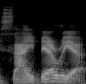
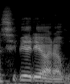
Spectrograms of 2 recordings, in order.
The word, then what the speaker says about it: Siberia: 이렇게 우리가 이해하면 되겠습니다 시베리아 영어 표기로는 siberia 사이베리아 이렇게 있죠 그런데 참고로 우리나라에서는 외국어 외국 지명 외국인명토기는 현지 발음을 따른다 이렇게 되기 때문에 우리나라에서는 시베리아라고 표기합니다 러시아 사람들은 시베리아라고 읽거든요 근데 영어권에서는 사이베리아 이렇게 발음하죠 사족이었고요 그다음 및 아일랜드이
